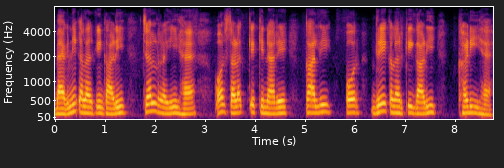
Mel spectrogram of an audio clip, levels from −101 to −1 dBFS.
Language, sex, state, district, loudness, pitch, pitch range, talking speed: Hindi, male, Goa, North and South Goa, -14 LUFS, 165 Hz, 155-180 Hz, 130 wpm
